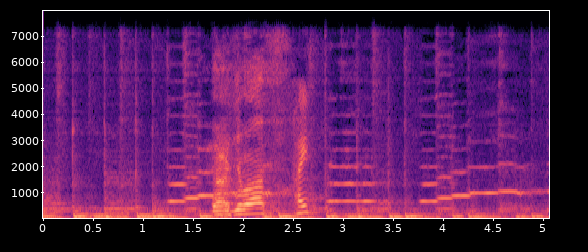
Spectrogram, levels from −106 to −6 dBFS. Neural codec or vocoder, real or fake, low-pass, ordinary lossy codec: autoencoder, 48 kHz, 32 numbers a frame, DAC-VAE, trained on Japanese speech; fake; 7.2 kHz; Opus, 64 kbps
